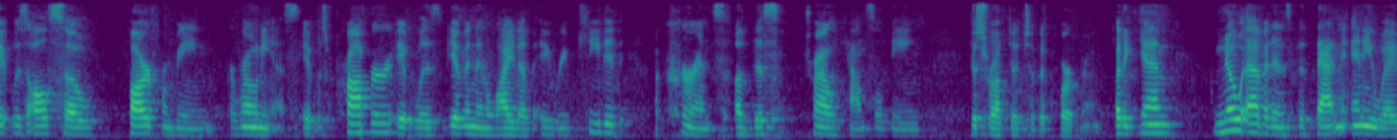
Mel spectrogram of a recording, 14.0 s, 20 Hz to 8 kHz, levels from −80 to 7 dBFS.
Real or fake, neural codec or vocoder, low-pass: fake; codec, 16 kHz, 4 kbps, X-Codec, HuBERT features, trained on balanced general audio; 7.2 kHz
